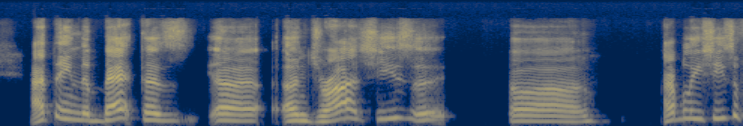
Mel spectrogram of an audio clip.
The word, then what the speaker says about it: Andrade: It's spelled Andrade like Spanish, but it's Portuguese. Yeah. It's Portuguese, so it's Andrade. It's like Garcia. It's Garcia.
